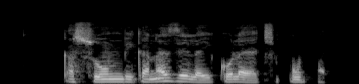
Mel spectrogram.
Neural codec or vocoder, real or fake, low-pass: none; real; 7.2 kHz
